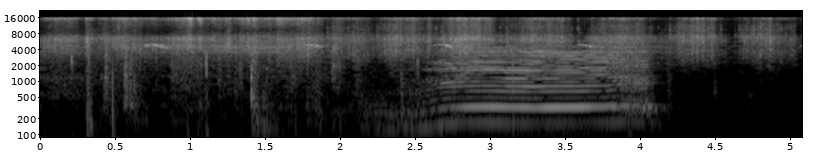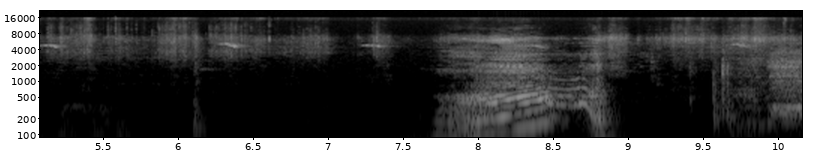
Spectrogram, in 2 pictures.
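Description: A downer cow, lying down and unable to rise, lowing twice: one long, steady moo, then a shorter one that slides in pitch near the end. Faint knocks and shuffling come between the calls.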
